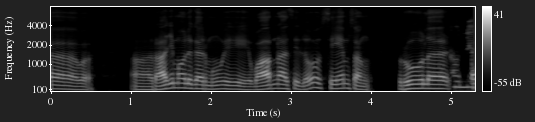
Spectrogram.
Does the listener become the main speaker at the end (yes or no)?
no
